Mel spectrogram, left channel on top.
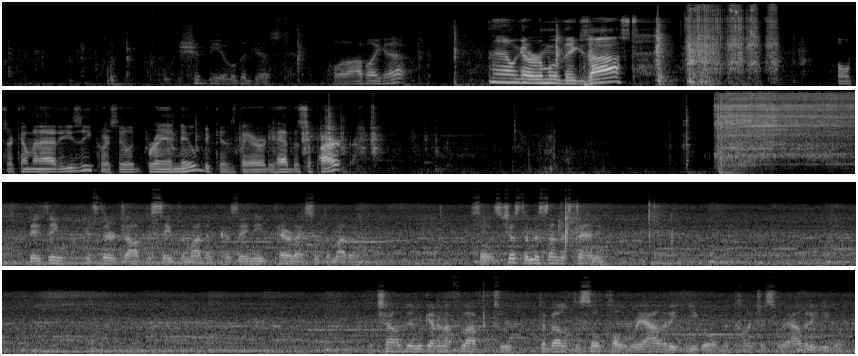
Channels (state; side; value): different; both; correlation 0.00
